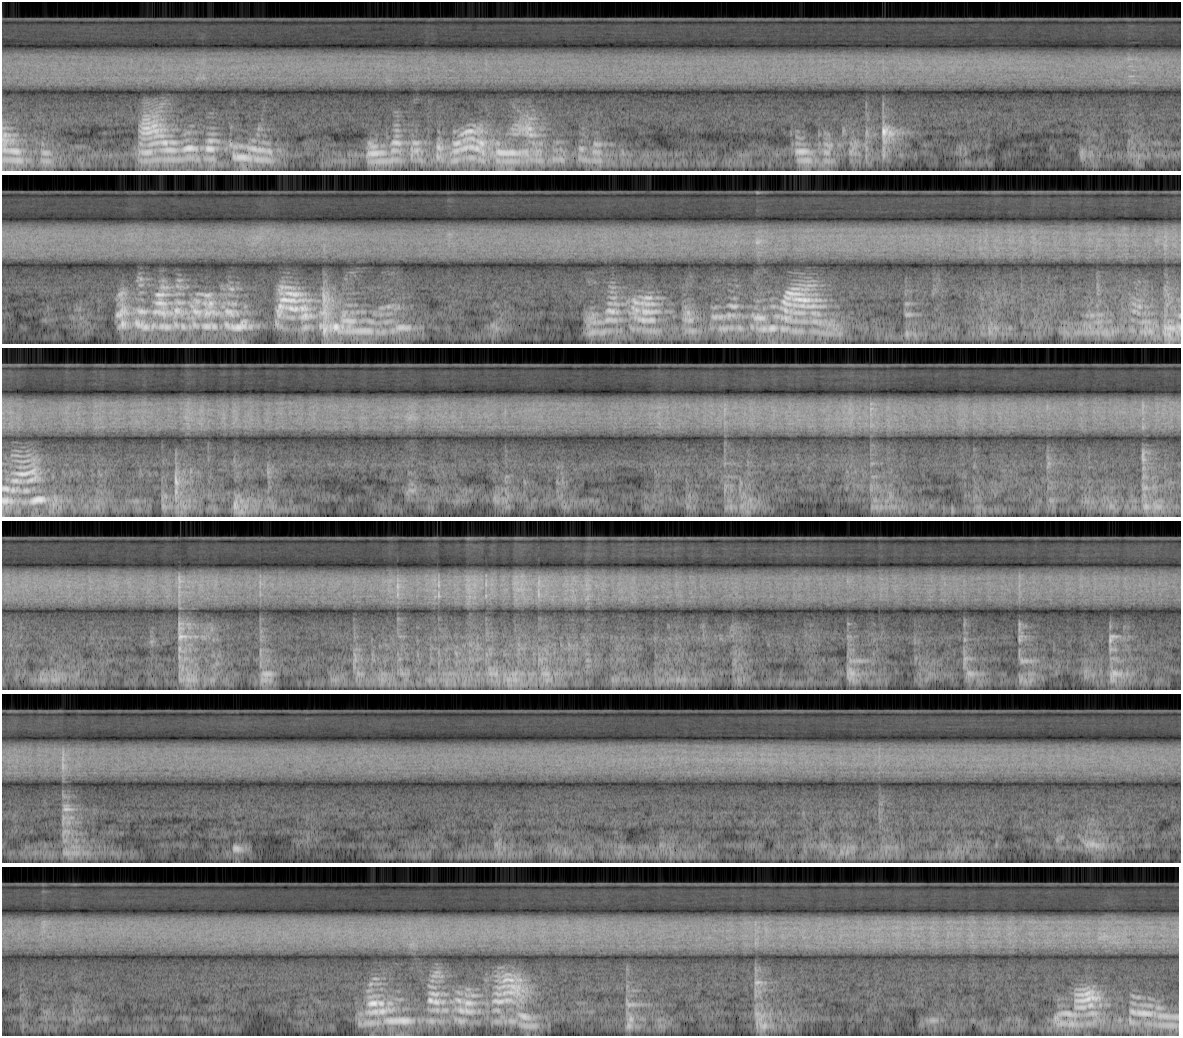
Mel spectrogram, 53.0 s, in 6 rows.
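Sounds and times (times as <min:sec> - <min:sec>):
vegetables sizzling in a pan: 0:00.0 - 0:53.0
wooden spoon scraping a pan: 0:14.1 - 0:36.2.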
